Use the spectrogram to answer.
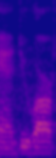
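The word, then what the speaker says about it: Andújar: and the red-hot Miguel Andujar, roll your R's, hits a home run to right field, and the Yankees are up 3-2. Great piece of hitting by Andujar.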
